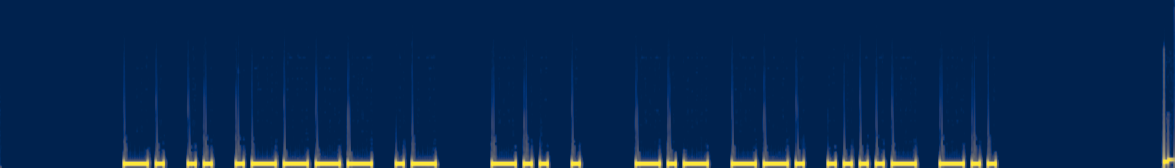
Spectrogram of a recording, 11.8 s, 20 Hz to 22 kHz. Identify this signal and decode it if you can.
Morse code, heard as a keyed tone, about 15 wpm, 700 Hz. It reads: NI1A DE KG4D
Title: USA Callsign DE Callsign - 4 Characters - 15wpm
